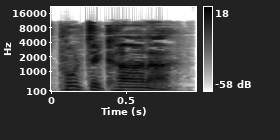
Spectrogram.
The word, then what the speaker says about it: Punta Cana: Yes, Punta Cana.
